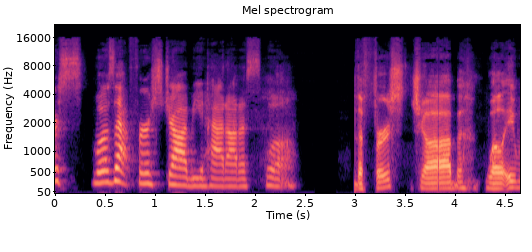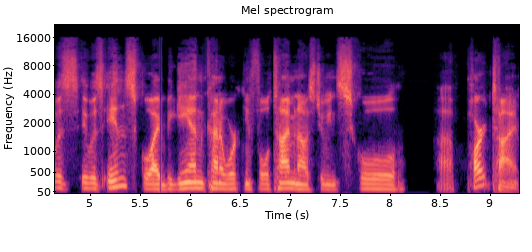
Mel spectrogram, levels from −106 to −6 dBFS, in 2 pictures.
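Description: At 3.83 s, just before "well it was it", and again at 5.71 s, between "was in school I" and "began kind of working", the speech drops to silence for about 13 ms and 17 ms, then resumes. This pattern fits a Bluetooth stall, likely a playback buffer running dry while delayed packets were resent.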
